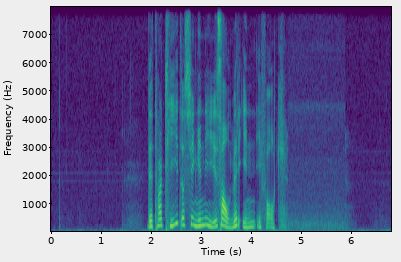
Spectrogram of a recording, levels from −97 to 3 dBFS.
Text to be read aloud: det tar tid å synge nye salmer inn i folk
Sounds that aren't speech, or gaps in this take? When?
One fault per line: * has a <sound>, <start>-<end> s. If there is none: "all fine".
all fine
